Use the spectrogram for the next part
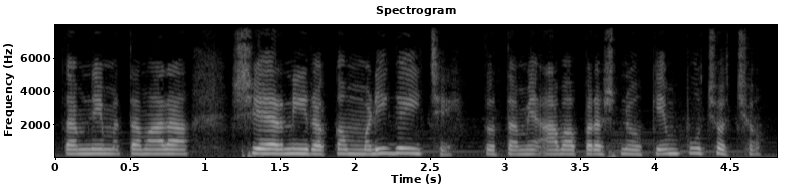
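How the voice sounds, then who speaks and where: A woman reading as a calm young disguised policeman. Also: high voice, moderate pace, soft background music, close to an everyday voice. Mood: explaining.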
